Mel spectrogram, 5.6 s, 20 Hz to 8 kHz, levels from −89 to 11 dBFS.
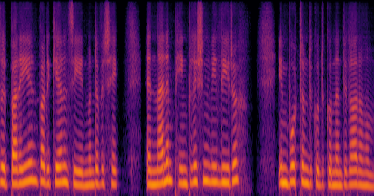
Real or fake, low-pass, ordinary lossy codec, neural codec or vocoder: fake; none; none; codec, 16 kHz, 0.2 kbps, FocalCodec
